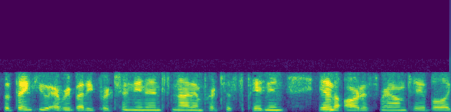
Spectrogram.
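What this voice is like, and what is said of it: Hoarse, strained voice. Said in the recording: “I think I'm losing my voice or having allergy attacks, and I had this cough going on... I apologize for my cough and my voice”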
